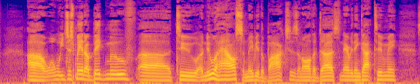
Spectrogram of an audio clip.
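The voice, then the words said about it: Unwell-sounding, affected voice. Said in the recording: “I'm so sorry for my voice. I've had allergies for the last week and a half ... I do apologize for my voice”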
